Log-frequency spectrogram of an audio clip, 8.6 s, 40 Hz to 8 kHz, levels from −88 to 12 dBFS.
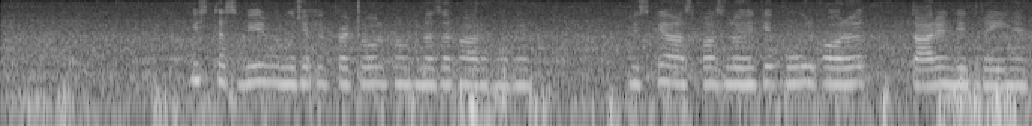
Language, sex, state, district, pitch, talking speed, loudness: Hindi, female, Chandigarh, Chandigarh, 230 Hz, 155 wpm, -17 LUFS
